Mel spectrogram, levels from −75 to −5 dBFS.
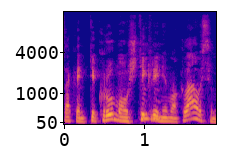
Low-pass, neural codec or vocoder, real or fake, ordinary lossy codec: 14.4 kHz; none; real; AAC, 48 kbps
